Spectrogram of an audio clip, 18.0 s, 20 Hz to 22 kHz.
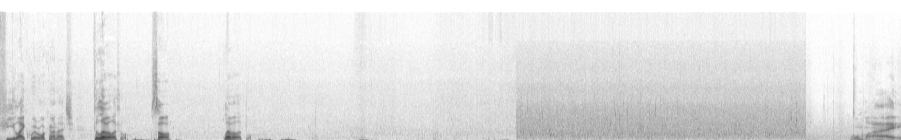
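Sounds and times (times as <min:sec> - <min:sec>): waterfall rushing: 0:10.4 - 0:16.2.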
